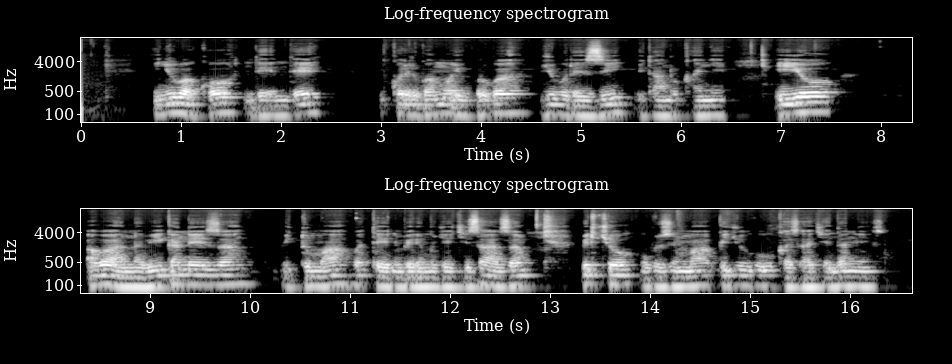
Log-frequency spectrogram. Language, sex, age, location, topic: Kinyarwanda, female, 25-35, Kigali, education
